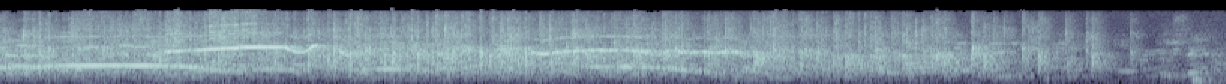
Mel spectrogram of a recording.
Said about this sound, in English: Give them a nice round of hoot and holler and applause.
